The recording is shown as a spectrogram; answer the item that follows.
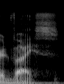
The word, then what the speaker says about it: advice: Advice, noun, ends with a clear S sound, like ice.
